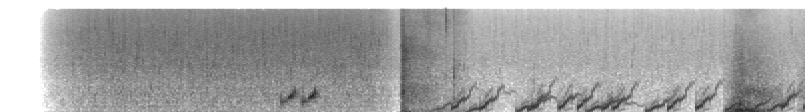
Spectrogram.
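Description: Animated logo sound effects: a hissing whoosh builds for about three seconds, with two quick rising chirps near its end, then a sharp hit about four seconds in, followed by a rapid run of short rising bloops like liquid splats, about three a second.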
